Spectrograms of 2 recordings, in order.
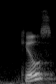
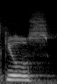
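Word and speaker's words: Gilles: And I'm gonna place him over here because it's Gills? Is it Gills or Gil? How do you pronounce that? I assume Gills. Gilderay. whatever. It's Gills.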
